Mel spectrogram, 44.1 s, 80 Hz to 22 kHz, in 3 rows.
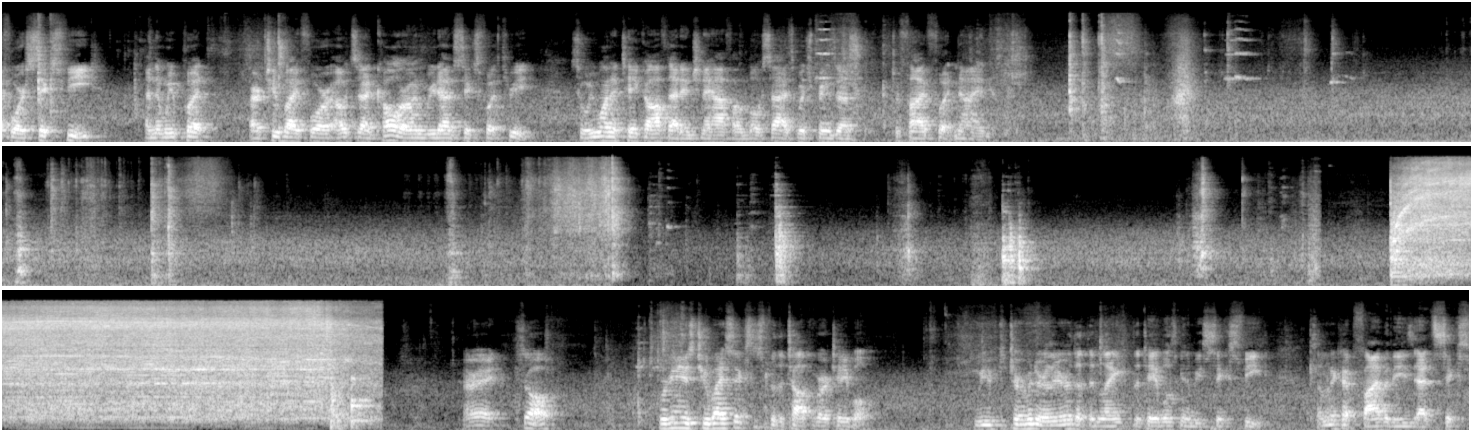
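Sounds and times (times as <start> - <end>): circular saw cutting board: 28.6 - 33.2.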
